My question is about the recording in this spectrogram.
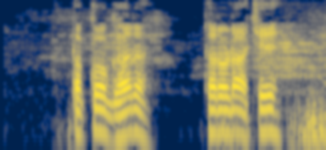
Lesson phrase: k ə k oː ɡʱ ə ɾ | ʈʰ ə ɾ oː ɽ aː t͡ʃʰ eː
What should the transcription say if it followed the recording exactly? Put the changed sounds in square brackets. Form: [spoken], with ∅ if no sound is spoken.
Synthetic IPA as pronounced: [p] ə k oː ɡʱ ə ɾ | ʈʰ ə ɾ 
